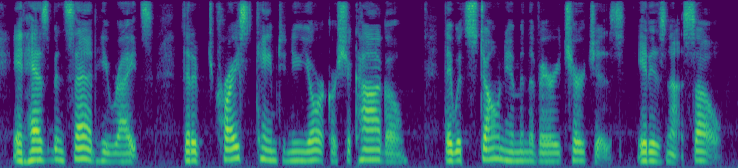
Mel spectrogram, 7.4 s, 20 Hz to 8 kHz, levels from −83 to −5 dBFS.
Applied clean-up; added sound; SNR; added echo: none; none; none; none.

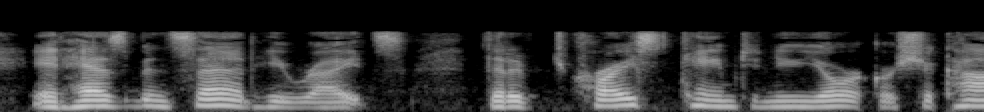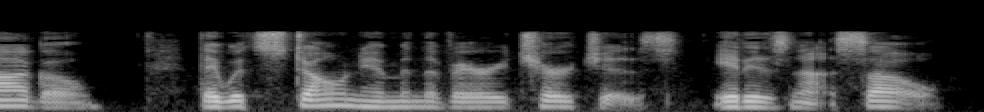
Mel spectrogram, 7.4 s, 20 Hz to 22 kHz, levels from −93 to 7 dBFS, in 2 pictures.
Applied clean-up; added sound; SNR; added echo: neural mask model Resemble Enhance denoiser.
